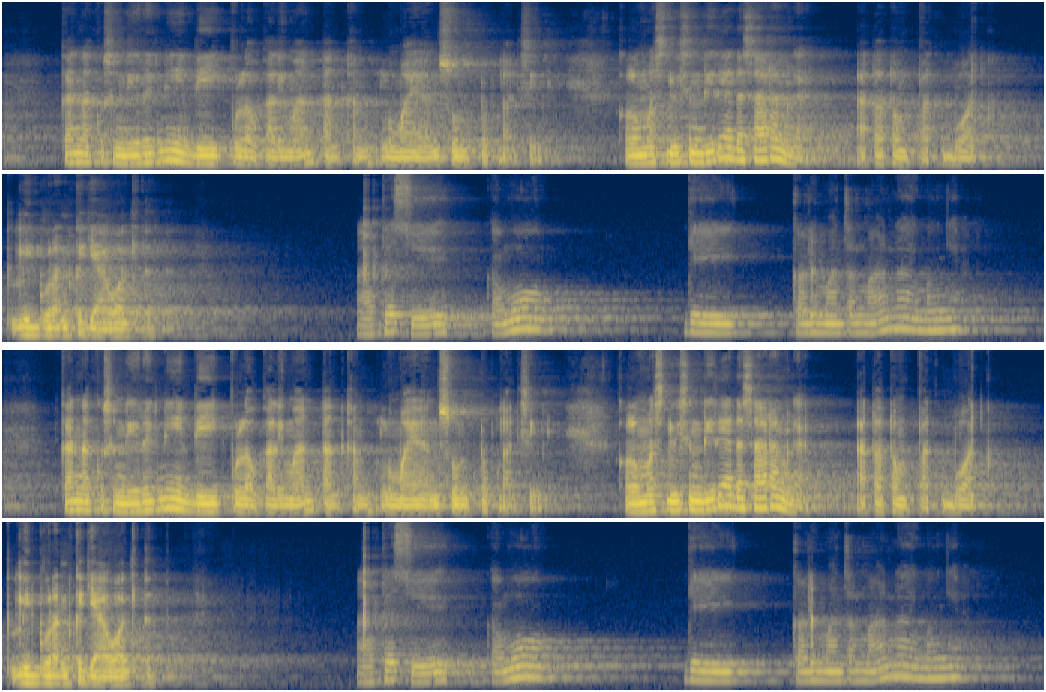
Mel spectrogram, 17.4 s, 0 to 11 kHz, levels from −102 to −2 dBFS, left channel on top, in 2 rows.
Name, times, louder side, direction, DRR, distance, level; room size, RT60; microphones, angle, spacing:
voice 1, 0.5-6.7 7.1-8.1 8.8-10.0, right 3 dB, 40° right, 10 dB, 0.6 m, -21 dB
voice 2, 1.1-1.7 11.6-12.5 12.8-13.3 14.4-14.9 15.3-16.7, equal, 5° left, 7 dB, 0.8 m, -28 dB
27.5 x 15.5 x 6.4 m, 2.5 s
head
